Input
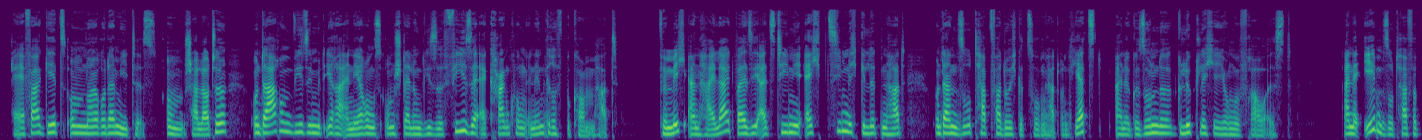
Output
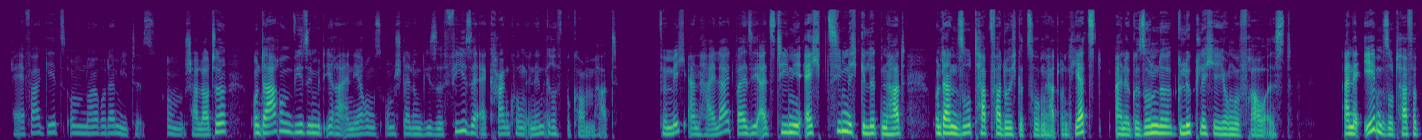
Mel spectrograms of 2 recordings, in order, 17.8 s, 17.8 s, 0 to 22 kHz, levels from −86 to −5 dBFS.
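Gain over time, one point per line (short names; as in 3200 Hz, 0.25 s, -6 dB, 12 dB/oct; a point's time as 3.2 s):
2.15 s -15.5 dB
2.71 s -4 dB
3.86 s -4 dB
4.66 s -15 dB
5.63 s -7 dB
9.02 s -7 dB
10.07 s +3 dB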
